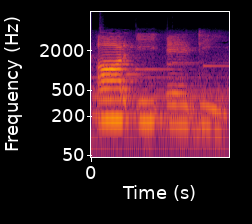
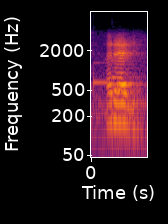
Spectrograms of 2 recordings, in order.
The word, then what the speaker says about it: read: the verb, that is r e a d. So, but here, it's being pronounced differently. It is not read, it is red.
